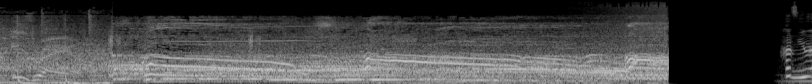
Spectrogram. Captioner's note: boos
